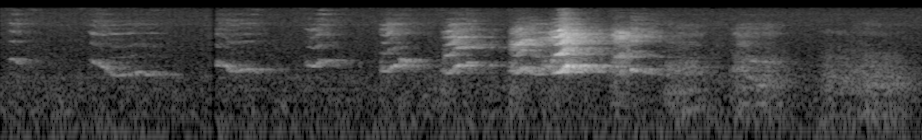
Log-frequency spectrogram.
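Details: Cavalier King Charles Spaniel puppies from Robin's litter, filmed indoors on a kitchen cam on a Wednesday morning, give a run of high, sliding whimpers and squeals. The cries fall in pitch, come in quick bursts, and build to a louder, denser outburst midway.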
